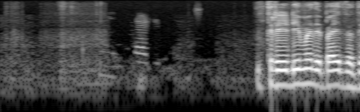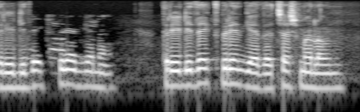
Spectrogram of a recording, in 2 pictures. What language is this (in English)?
Marathi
